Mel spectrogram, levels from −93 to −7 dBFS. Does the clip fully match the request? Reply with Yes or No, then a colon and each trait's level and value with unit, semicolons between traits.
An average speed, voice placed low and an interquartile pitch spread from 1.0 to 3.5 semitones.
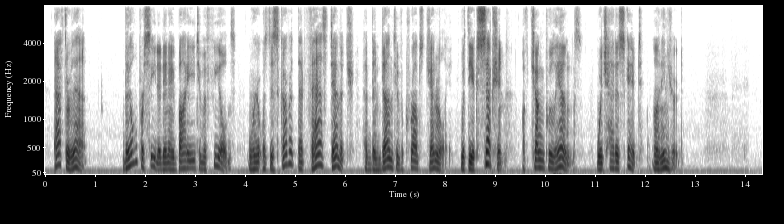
No: average, 150 wpm; low, 125 Hz; average, 4.8 semitones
